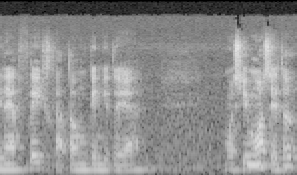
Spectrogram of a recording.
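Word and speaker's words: もしもし: Mosimos itu bacanya mosimosi gitu kan.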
